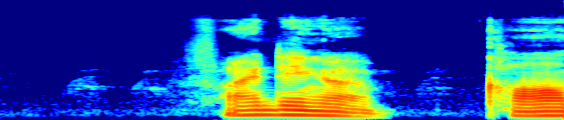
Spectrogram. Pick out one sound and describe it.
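An older man speaks calmly and close into a microphone.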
